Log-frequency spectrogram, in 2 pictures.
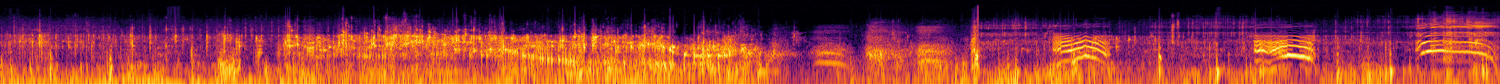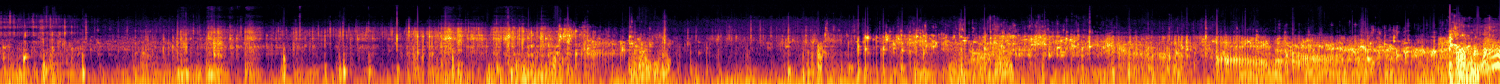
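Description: Muffled underwater noise picked up by a submerged camera: water rushing and bubbling around it. A few short wavering tones come through around the middle.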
